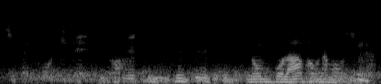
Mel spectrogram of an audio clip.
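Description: A man telling a comic stage monologue in an emphatic, dramatic manner, moving between hushed and loud delivery. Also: medium pitch, expressive, unhurried, narrow, tinny audio, heavy background noise. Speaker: solo storyteller and actor. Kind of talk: theatrical monologue, comic storytelling.

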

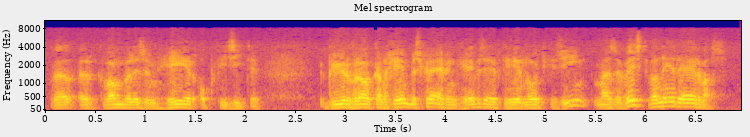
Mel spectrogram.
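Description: Earnest junior detective played by a man, low voice. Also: moderate pace, highs cut off, lightly acted. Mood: matter-of-fact. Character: earnest, dutiful male junior police detective. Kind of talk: Dutch radio drama acting.

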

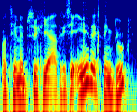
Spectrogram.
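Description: An actor playing a henpecked grown son in a radio play, placating and halting as he talks to his mother. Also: mid-range voice, expressive, natural voice. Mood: flustered, placating.

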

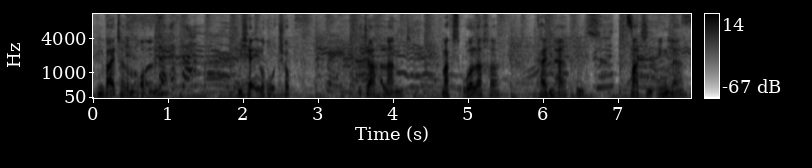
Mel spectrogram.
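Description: A man's voice: mid-range voice, unhurried, pauses often. A man reading scripted radio drama credits as an announcer. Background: loud guitar music.

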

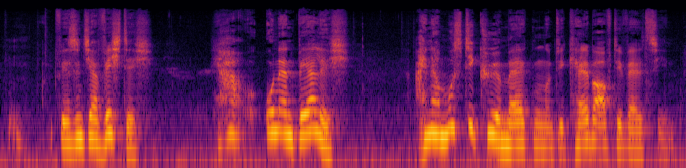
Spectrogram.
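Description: An actor playing a shy, earnest seventeen-year-old farm milker in a German radio drama. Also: male voice, a little high, expressive, normal speed. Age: young adult. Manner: hesitant, modest, earnest.

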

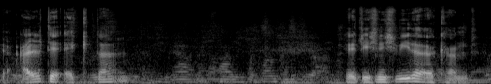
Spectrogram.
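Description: An actor in a German radio play playing a suave, flattering gentleman guest at a society party. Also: on the low side, slow pace, a crowd in the background. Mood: disdainful.

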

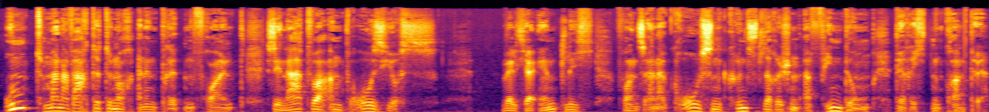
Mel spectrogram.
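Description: An actor playing the storyteller of an old comic tale, narrating a literary radio play in a measured manner. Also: male voice, low voice, very animated, darkish tone, husky, heavily acted. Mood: measured storytelling.

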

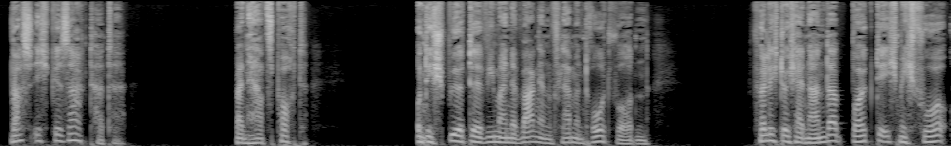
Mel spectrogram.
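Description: Guy reading a literary novel, measured but expressive, mid voice, no room sound. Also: mid-range voice, dry recording, clean studio sound. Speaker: narrator. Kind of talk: literary audiobook narration.

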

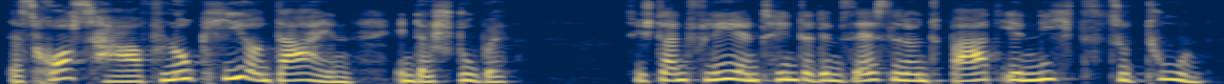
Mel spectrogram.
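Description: An actress playing a passionate young woman writer reading her letters in a radio play, intimate and fervent, with a husky, breathy voice. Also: on the high side, normal speed. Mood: agitated, vivid. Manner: fervent, intimate, literary storytelling. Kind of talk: dramatic radio play monologue.

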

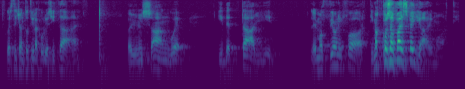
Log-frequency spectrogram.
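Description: An actor playing a bitter, cynical prisoner in a colloquial radio theatre monologue, muttering to himself and breaking into loud outbursts. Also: male voice, mid-range voice, lightly acted. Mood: weary, brooding, then angry, defiant. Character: cynical, bitter male convict musing in his cell. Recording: roomy, echoing sound.

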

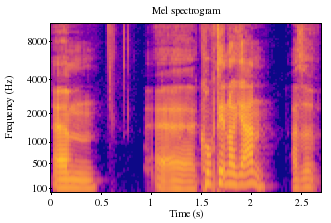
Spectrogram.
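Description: Male podcast co-host, ordinary mid-range voice, casual, excitable talk peppered with slang and curses. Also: medium pitch, slow. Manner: slangy, sweary, enthusiastic. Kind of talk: casual chat.

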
